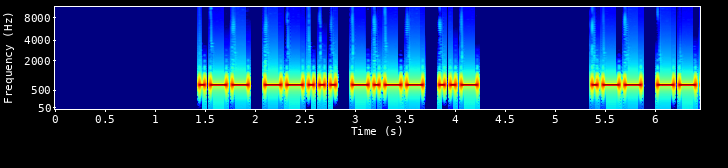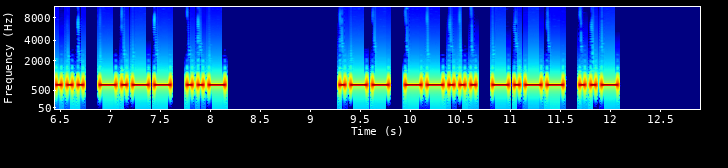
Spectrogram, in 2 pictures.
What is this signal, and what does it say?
Morse code, heard as a keyed tone, about 22 wpm, 700 Hz. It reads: W7YU W7YU W7YU
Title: USA Call Signs - 4 Characters - Repeated 3x - 22wpm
